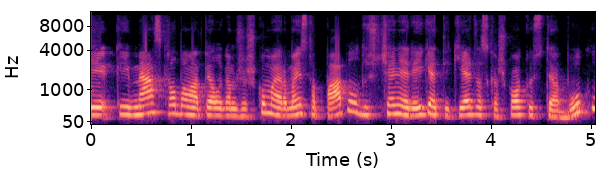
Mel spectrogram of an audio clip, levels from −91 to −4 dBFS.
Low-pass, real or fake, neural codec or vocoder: 10.8 kHz; real; none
